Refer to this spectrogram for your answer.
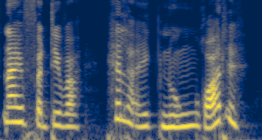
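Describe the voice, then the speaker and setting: Lady reading as an old owl with bad eyes, high and fluttery, all sheepish and apologetic, dry close sound. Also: a bit bright, no echo, close to an everyday voice. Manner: flustered and apologetic, high-pitched. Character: old, shortsighted, embarrassed owl.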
